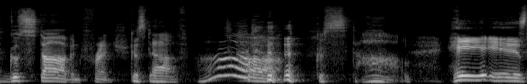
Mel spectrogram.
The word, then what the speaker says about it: Gustave: How do you pronounce Gustave in French? Gustave.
